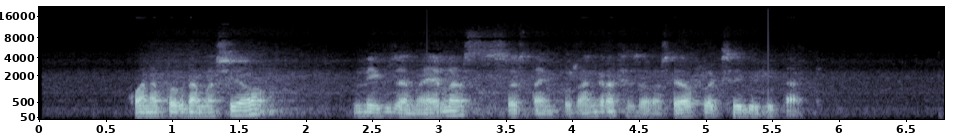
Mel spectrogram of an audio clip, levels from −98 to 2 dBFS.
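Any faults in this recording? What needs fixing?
Two abrupt jumps in the speech, at 2.91 s just before "s'està imposant gràcies a" and at 5.47 s, are likely a dropped buffer (overrun): roughly 5 ms and 10 ms of audio are skipped and the two sides spliced. Enlarging capture buffers and servicing them at higher priority prevents this.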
